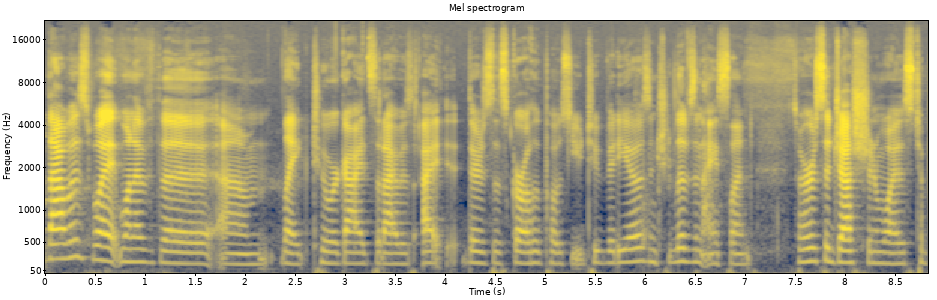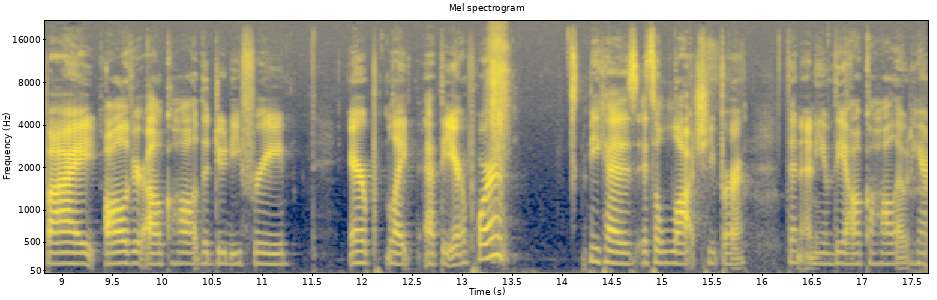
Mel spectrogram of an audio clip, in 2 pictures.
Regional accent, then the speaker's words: Canada

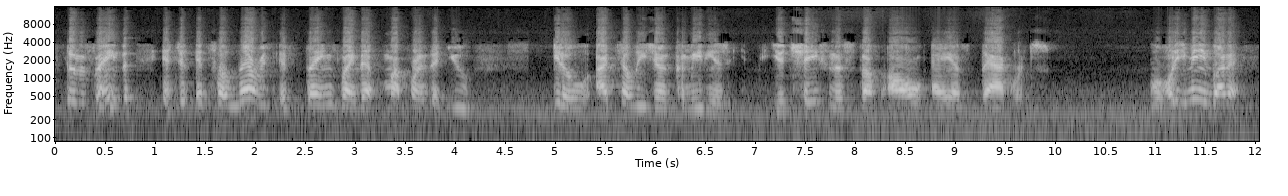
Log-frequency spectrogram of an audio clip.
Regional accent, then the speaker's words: New Orleans, Louisiana, United States; accent: New Orleans; I see why people make fun of my New Orleans accent.

